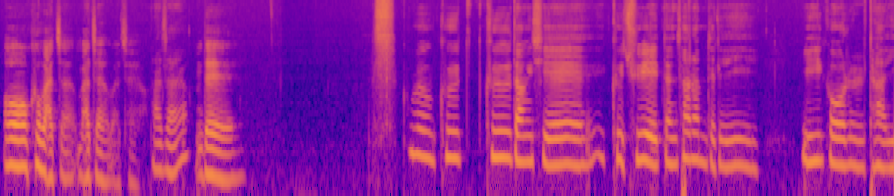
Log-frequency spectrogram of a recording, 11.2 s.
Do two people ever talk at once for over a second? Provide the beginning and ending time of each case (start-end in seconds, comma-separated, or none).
none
